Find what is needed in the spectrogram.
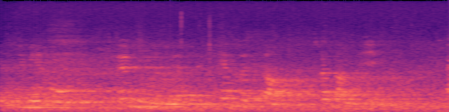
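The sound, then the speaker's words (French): Ambience of the Strasbourg train station carries a steady, dense murmur of indistinct voices and general hubbub at an even level throughout, with faint higher clinks and chirps scattered across it. “on est à la gare de Strasbourg et en fait, là, je m'apprête à partir à Paris”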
